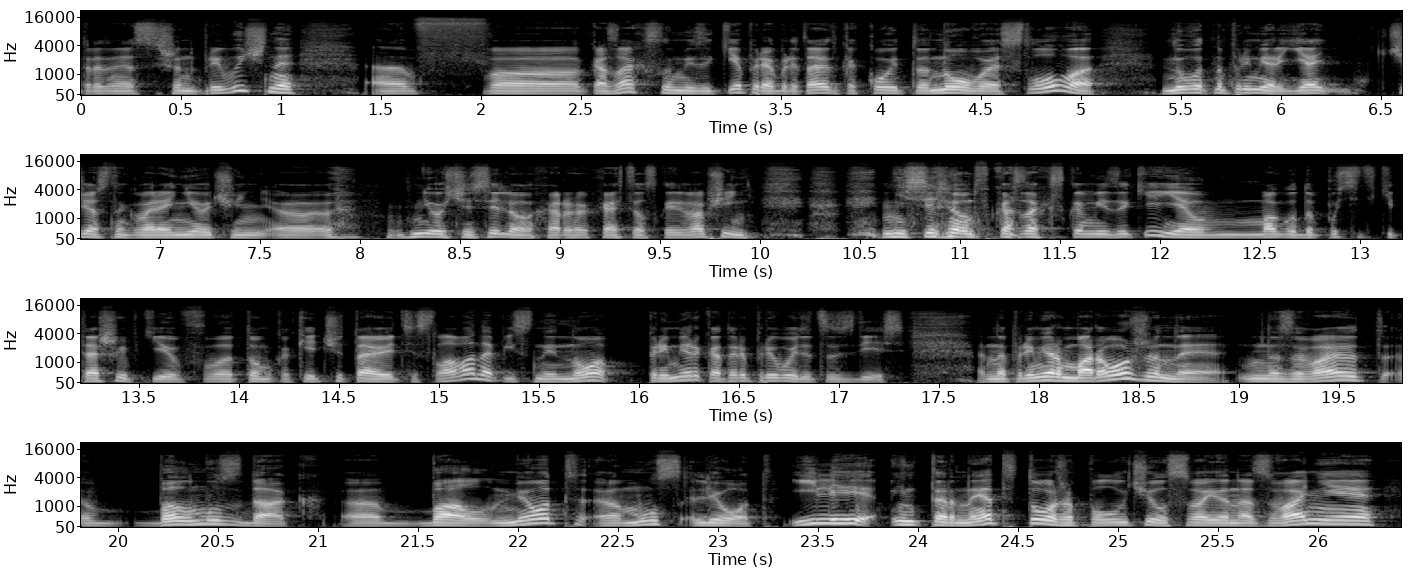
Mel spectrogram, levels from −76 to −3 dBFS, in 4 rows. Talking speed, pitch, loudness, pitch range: 135 wpm, 120 Hz, -21 LUFS, 110-135 Hz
